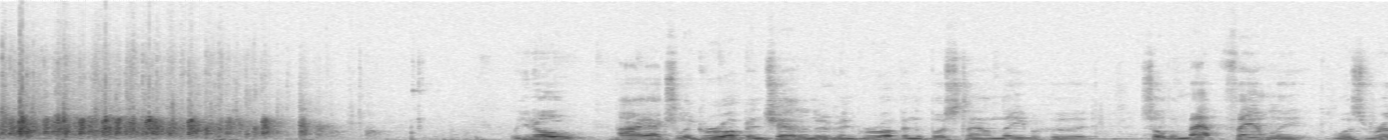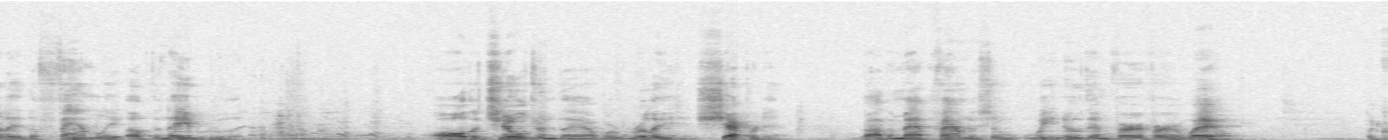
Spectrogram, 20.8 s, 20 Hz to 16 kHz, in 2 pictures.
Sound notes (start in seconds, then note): 12.0 audience laughter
